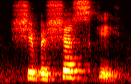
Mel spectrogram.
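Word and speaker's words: Przebeszvski: In Polish, it's pronounced shibasheski and it means pioneer.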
